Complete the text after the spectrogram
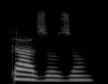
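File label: "casos", female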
